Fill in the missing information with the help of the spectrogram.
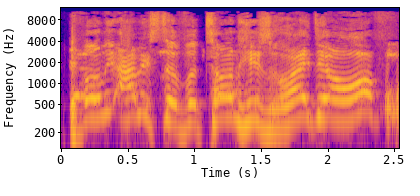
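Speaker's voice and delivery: put-on high, pleading Swiss accent; mock-wistful comic Swiss accent. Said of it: "It's a Swiss accent".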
